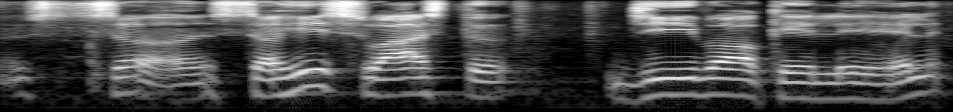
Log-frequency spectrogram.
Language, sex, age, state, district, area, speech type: Maithili, male, 45-60, Bihar, Muzaffarpur, urban, spontaneous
